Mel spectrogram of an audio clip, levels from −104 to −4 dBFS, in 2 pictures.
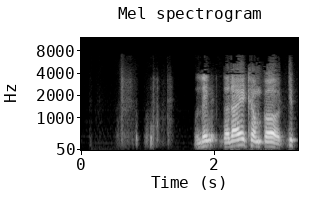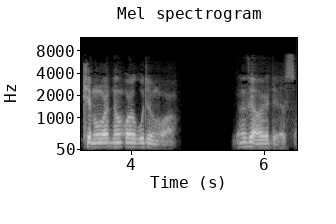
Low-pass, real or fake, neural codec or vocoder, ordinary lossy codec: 7.2 kHz; fake; codec, 16 kHz, 0.5 kbps, FunCodec, trained on Chinese and English, 25 frames a second; MP3, 32 kbps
